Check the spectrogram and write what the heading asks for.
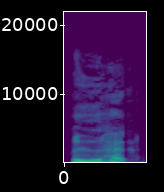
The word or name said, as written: ridehal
